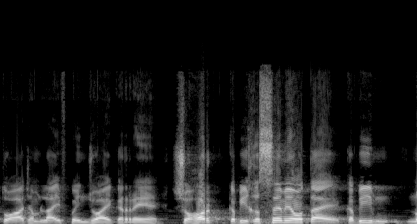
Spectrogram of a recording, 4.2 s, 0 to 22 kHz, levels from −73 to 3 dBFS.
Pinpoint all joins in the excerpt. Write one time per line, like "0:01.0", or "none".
0:01.7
